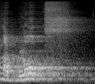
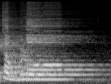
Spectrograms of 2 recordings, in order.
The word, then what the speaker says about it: tableaux: But X is not pronounced. It is not tableaux. It is tableau. Des tableaux, des couteaux, des chapeaux, des manteaux, des bateaux, des oiseaux.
